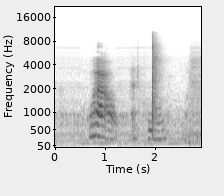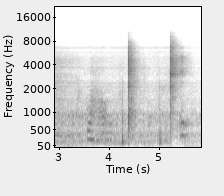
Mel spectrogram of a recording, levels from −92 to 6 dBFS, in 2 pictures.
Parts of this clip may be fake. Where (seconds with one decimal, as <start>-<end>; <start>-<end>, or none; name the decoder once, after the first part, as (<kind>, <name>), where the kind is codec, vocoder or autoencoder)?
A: 0.0-0.5 (autoencoder, DAC-VAE); 1.2-1.9; 2.7-5.8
